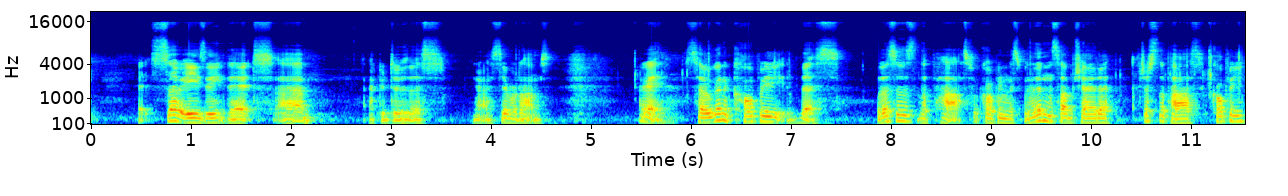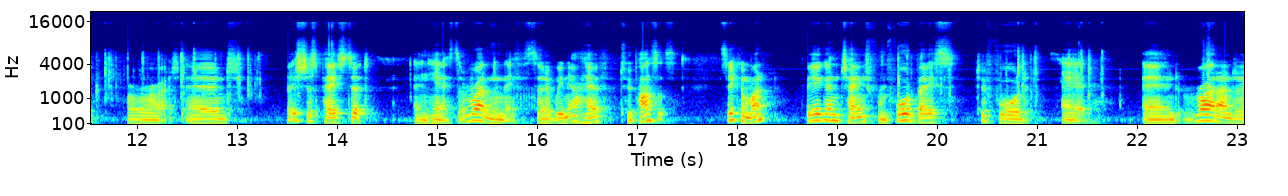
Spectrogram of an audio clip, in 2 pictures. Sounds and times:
Speech: 0:00.0 - 0:04.7, 0:05.5 - 0:23.0
Inside, small room: 0:00.0 - 0:23.0
Computer keyboard: 0:05.4 - 0:07.2, 0:10.2 - 0:13.3, 0:19.5 - 0:21.8.

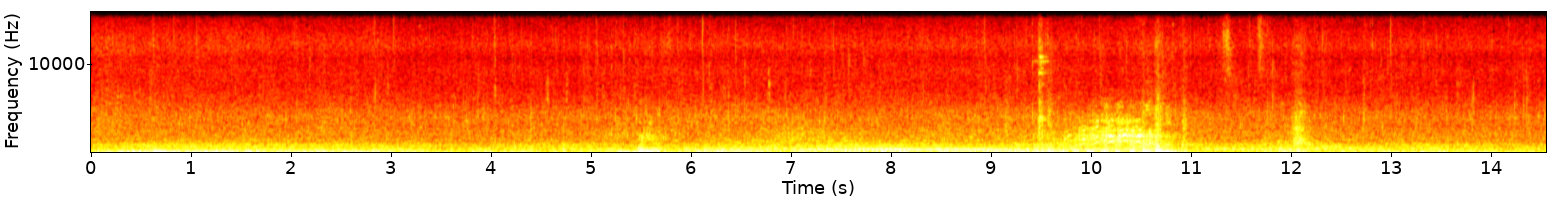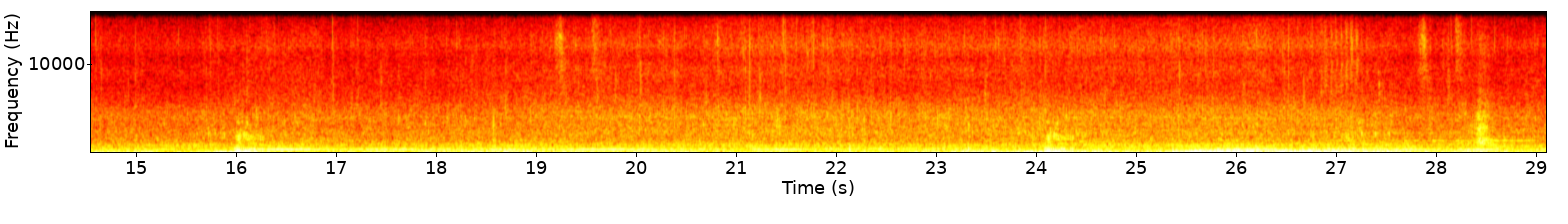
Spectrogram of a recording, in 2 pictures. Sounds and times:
Music: 0:00.0 - 0:29.1
Neigh, whinny: 0:09.4 - 0:11.0, 0:15.7 - 0:16.3.

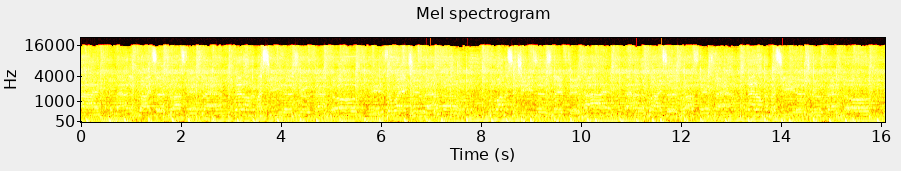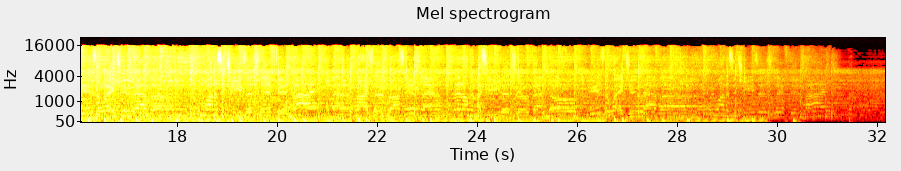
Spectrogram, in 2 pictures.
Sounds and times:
Punk rock: 0:00.0 - 0:32.1.

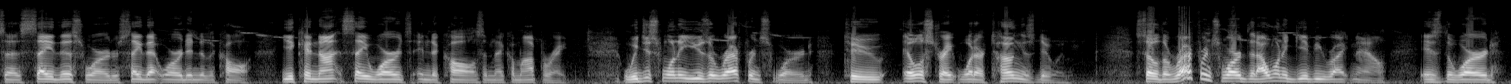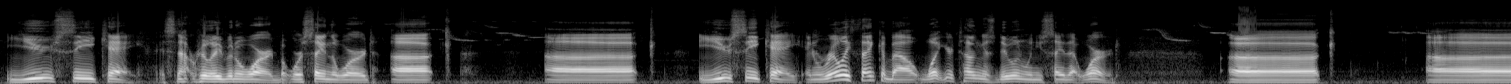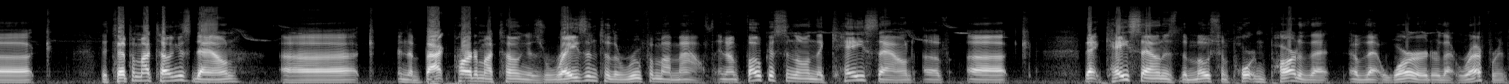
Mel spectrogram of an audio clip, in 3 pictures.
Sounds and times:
Speech: 0:00.0 - 0:10.7, 0:11.4 - 0:19.8, 0:20.6 - 0:26.3, 0:27.4 - 0:28.5, 0:29.4 - 0:40.5, 0:41.1 - 0:45.3.

